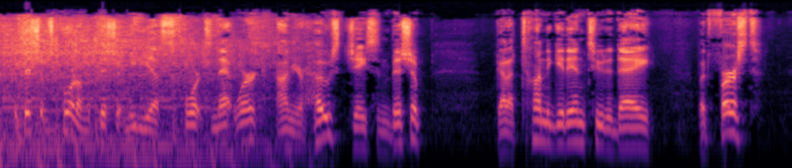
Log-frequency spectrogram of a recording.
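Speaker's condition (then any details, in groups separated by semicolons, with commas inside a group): No condition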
